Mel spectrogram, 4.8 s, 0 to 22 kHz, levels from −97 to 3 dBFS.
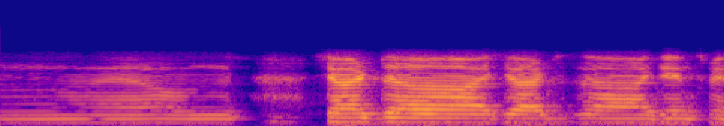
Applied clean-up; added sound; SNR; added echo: none; none; none; reverberation time 0.2 s.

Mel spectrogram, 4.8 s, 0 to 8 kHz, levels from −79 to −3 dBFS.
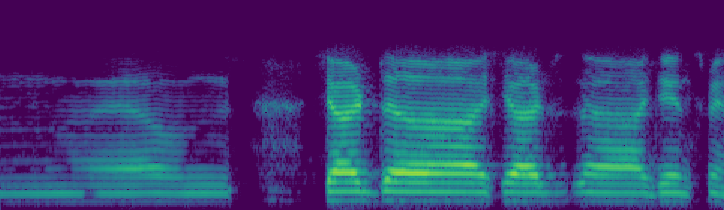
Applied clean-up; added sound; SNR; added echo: none; none; none; none.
